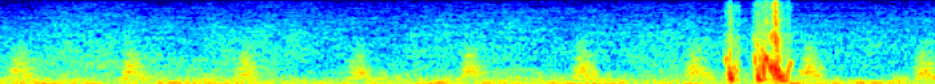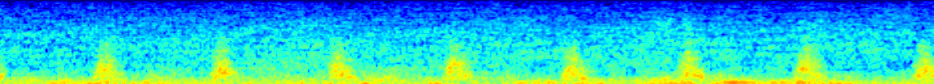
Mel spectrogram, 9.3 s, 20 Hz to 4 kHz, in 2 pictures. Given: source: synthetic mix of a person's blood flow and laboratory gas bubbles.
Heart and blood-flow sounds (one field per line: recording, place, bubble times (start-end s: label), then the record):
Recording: Doppler ultrasound of blood flow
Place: subclavian vein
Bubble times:
3.62-3.70 s: bubbles
3.76-3.97 s: bubbles
From the record:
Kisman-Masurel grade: 213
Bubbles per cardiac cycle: several, 3 to 8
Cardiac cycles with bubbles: 1 to 10%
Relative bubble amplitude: loud (0.450 to 0.775)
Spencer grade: 1 (occasional bubble signal discernible with the cardiac motion signal, with majority of cardiac periods free of bubbles)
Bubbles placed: anywhere in the cardiac cycle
